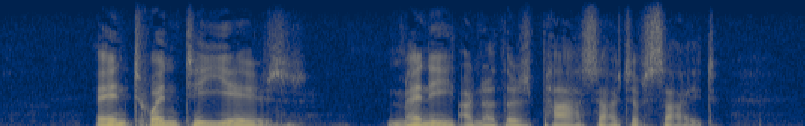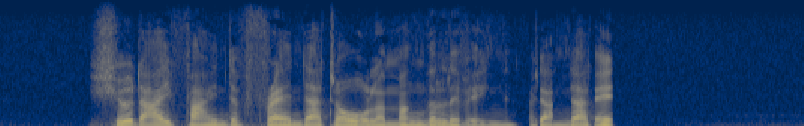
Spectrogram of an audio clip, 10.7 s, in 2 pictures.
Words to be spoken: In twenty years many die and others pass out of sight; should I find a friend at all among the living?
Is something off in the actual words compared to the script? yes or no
yes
